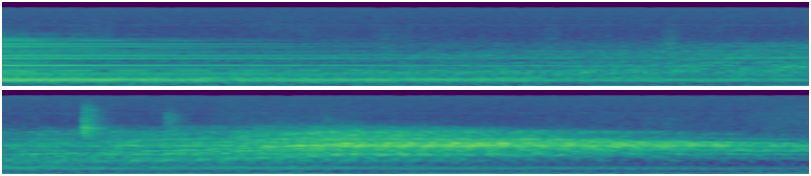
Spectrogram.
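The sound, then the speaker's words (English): A demo of a Space Echo tape delay effect: a sustained, droning tone smeared by repeating delays, with a whooshing high band swelling and shifting partway through. Steady and fairly loud, with no voices. “Well, and also we were saying on that track, you can hear the space echo right there in the top.”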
